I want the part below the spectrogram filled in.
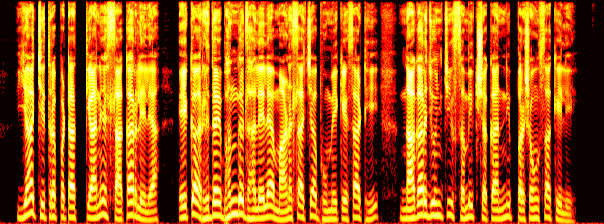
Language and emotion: Marathi, neutral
